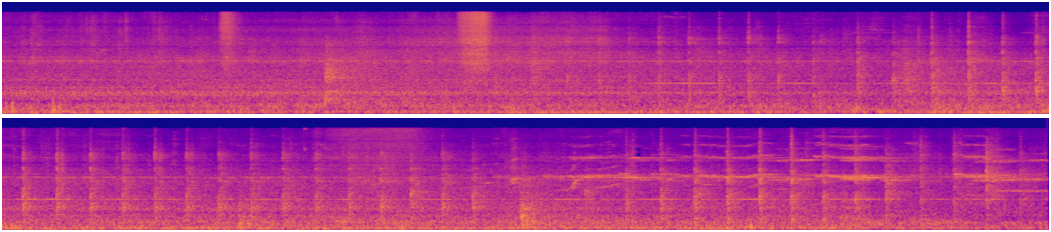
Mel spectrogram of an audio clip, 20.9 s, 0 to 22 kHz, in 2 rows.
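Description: A Class 66-hauled freight train of hopper wagons rolling past: a steady rumble with the wheels clicking rapidly on the track. High-pitched wheel squeal sets in over the last few seconds.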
